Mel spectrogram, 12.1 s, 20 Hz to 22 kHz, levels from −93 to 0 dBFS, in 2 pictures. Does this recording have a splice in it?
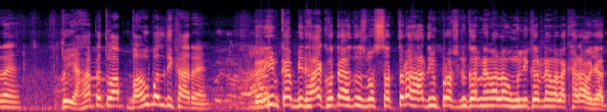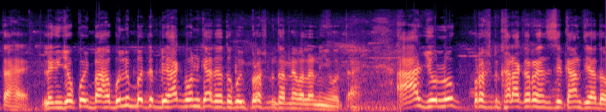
yes; 1 cut; at 2.4 s

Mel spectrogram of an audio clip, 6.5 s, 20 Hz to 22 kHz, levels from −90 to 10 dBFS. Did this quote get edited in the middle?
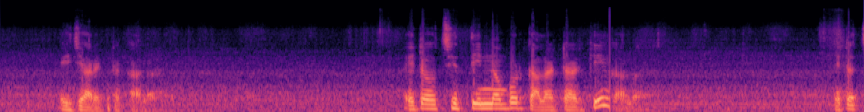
yes; 1 cut; at 4.6 s

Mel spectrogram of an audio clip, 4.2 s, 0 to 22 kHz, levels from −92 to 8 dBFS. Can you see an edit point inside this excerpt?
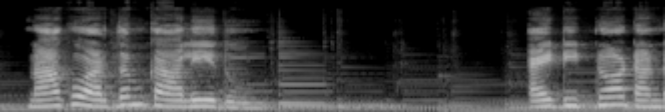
yes; 2 cuts; at 1.7 s, 3.3 s

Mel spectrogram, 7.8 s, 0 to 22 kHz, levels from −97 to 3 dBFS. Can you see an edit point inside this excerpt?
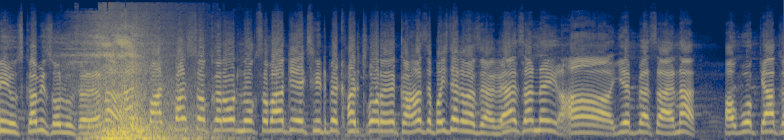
yes; 1 cut; at 1.2 s

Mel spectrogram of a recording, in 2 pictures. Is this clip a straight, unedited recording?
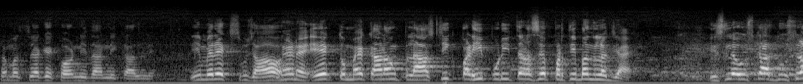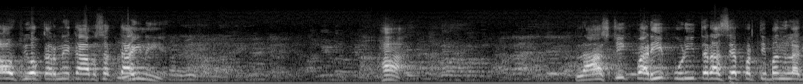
yes; 0 cuts

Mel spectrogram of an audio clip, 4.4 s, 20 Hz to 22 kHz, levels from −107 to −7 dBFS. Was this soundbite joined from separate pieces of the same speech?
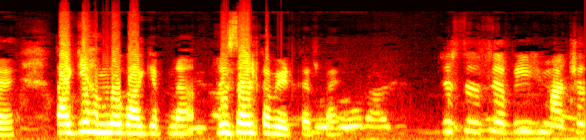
no; 0 cuts

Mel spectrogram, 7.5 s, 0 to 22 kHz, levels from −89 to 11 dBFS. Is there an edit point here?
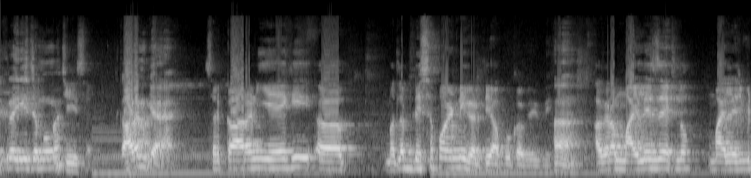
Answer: no; 0 cuts

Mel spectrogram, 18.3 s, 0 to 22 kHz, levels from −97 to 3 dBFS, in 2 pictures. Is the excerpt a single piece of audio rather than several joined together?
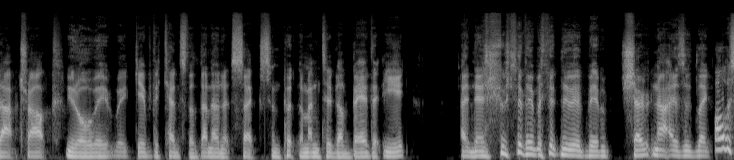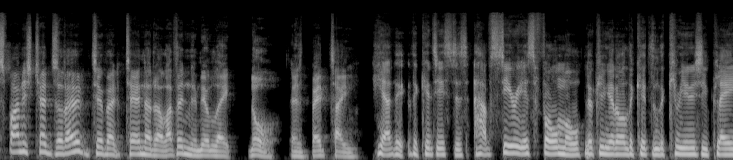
yes; 0 cuts

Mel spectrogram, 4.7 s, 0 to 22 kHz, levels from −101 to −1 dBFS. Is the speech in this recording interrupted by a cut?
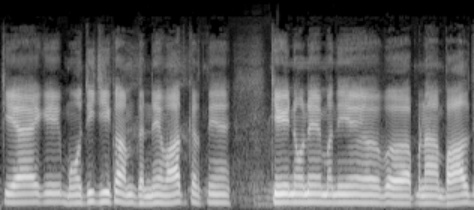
no; 0 cuts

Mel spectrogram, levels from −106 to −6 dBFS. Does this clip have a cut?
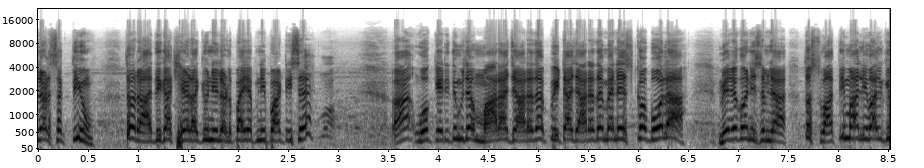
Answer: no; 0 cuts

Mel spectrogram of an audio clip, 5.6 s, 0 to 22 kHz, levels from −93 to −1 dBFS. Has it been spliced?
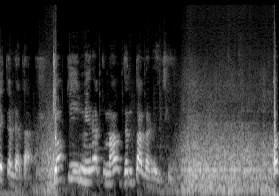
no; 0 cuts

